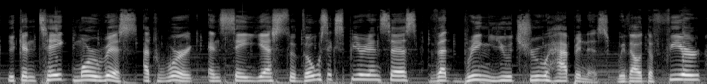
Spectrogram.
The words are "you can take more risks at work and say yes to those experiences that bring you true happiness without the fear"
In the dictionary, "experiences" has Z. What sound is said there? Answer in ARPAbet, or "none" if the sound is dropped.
S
